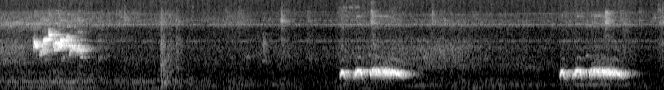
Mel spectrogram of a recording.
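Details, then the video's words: A spotted dove used as a ground decoy and under new training coos twice, low and breathy, about three seconds apart, after an earlier brief high chirping from another bird. "Tiếng chim cu gáy mồi đất"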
